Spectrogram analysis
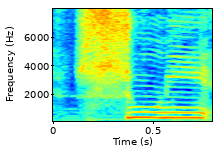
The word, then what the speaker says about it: SUNY: public university systems like suny and cuny yeah that's actually how you pronounce them are very prominent and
